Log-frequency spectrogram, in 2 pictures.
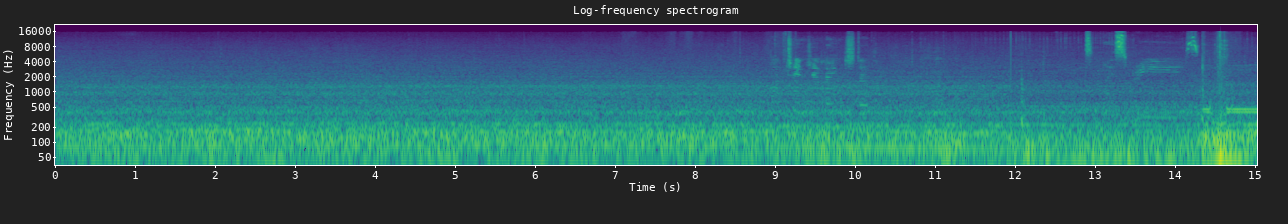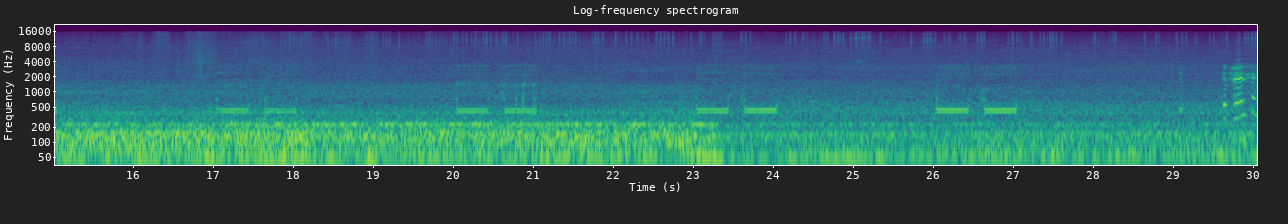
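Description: Steady road and engine rumble inside a moving car's cabin, growing louder for about nine seconds midway. From the middle on, a short electronic double beep repeats about every three seconds.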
